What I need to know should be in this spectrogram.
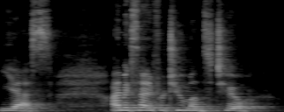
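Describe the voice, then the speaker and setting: The woman's voice sits at a fairly high pitch, moving at a moderate pace. Audible room echo surrounds her. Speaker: style coach and livestream host. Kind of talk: live stream Q&A with viewers. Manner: animated, casual.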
